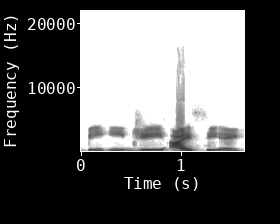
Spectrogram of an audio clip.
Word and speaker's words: Begich: And I don't know if it's actually pronounced Beekich. That's the best I can do. It's Begich.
